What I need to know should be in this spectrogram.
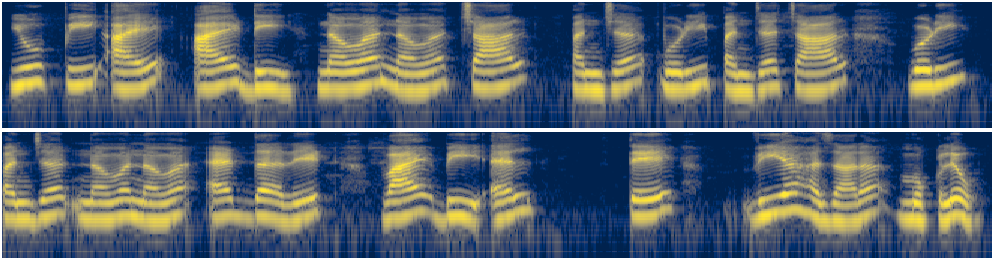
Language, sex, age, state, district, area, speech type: Sindhi, female, 30-45, Maharashtra, Thane, urban, read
